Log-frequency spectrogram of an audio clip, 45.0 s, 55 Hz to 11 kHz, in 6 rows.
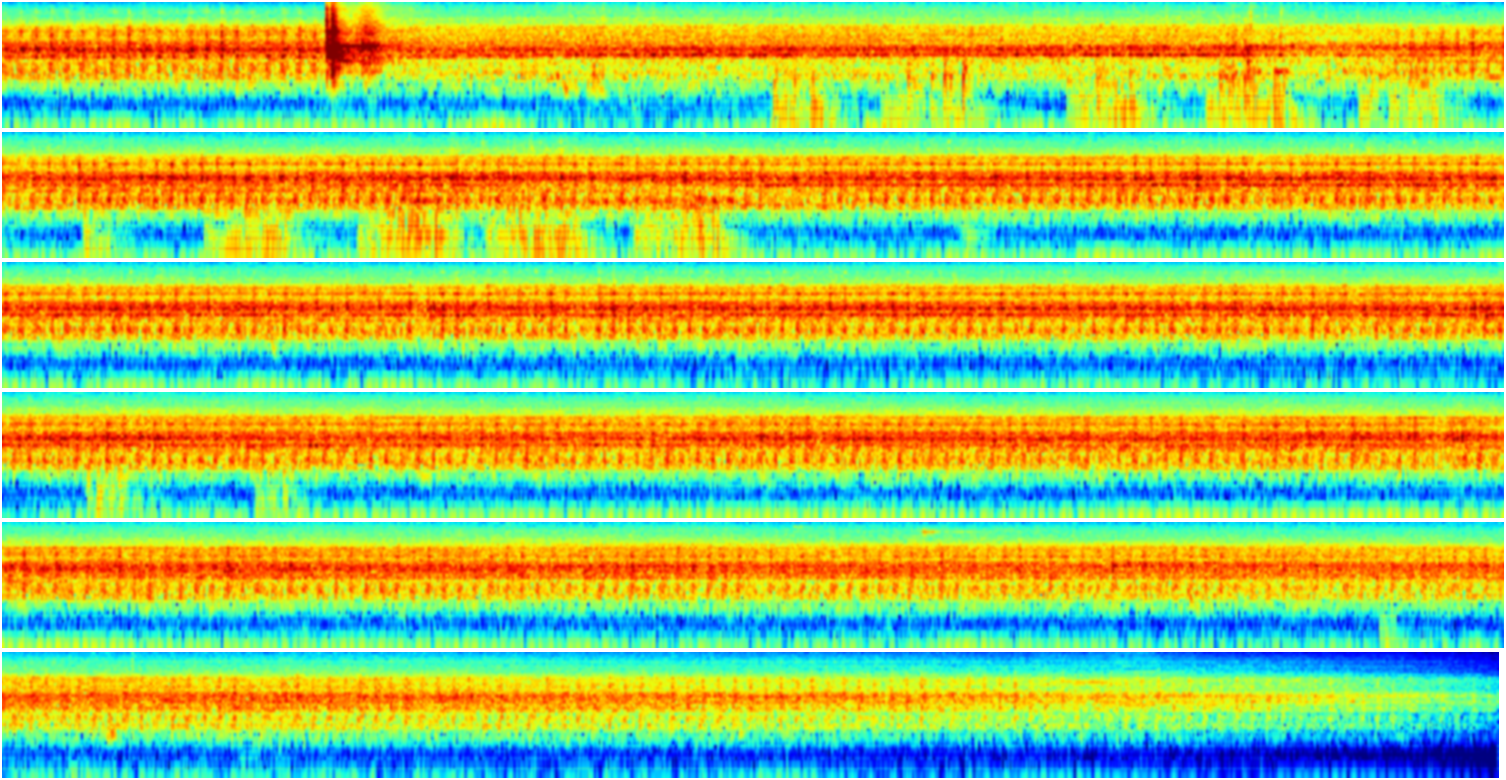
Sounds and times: little motoric boat approaching 0:00.0 - 0:44.7

